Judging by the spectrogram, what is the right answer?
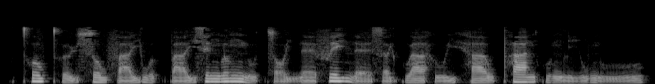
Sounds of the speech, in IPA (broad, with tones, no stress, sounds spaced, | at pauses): t̪ʰ o˥ w t̪ʰ ɵ˨˥ ɥ s o˧ w f aː˨˥ j w ʊ˨ k̚ p aː˨˥ j s ɪ˥ ŋ l ʊ˥ ŋ n̪ uː˨ t̚ s ɔː˨˩ j n̪ ɛː˨ f e˥ j n̪ ɛː˨˩ s ɐ˨ j kʷ aː˧ h uː˨˥ j h aː˧ w pʰ aː˥ n kʷ ɐ˧ ŋ l iː˨˥ w n̪ uː˨˥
